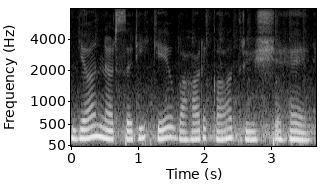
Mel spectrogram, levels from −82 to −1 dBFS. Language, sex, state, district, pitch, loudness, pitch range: Hindi, female, Jharkhand, Ranchi, 180 Hz, -13 LUFS, 175-200 Hz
